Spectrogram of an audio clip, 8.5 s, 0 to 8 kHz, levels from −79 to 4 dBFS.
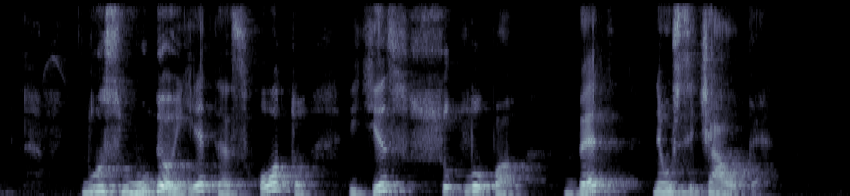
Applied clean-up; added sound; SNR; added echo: none; none; none; none.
